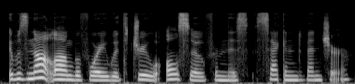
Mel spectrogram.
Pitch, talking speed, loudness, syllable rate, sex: 215 Hz, 205 wpm, -17 LUFS, 5.7 syllables/s, female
